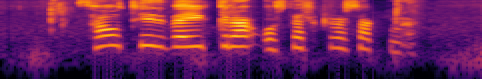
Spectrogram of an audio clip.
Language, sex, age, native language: Icelandic, other, 20-29, Icelandic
